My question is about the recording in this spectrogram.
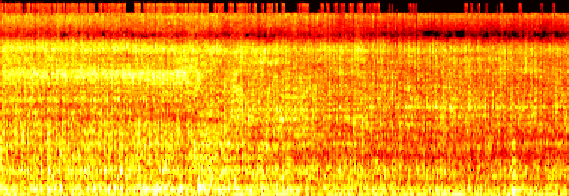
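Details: Home-inspection sump pump kicks on after water is added above the float threshold; water rushing and splashing over a steady motor hum, no rattle or grinding, running normally.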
